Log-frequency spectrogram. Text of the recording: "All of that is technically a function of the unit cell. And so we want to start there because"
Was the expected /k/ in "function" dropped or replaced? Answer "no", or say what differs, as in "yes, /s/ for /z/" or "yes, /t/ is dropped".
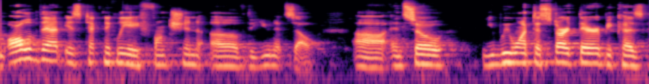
no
